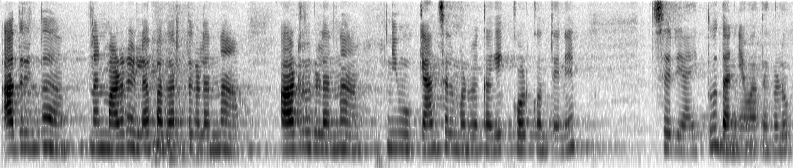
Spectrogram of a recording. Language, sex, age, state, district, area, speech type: Kannada, female, 18-30, Karnataka, Chikkaballapur, rural, spontaneous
